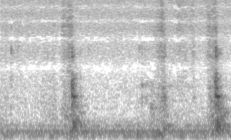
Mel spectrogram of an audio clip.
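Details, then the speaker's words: Chevy Astro/Safari rear liftgate latch, modified with a baling-wire loop as an inside emergency release: two or three crisp light clicks about a second apart as the loop is pulled, the same movement the solenoid makes. The latch releases normally. "that movement is what the solenoid does so uh and i have tested it and it does open up from inside the van so it's an emergency release for the inside"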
